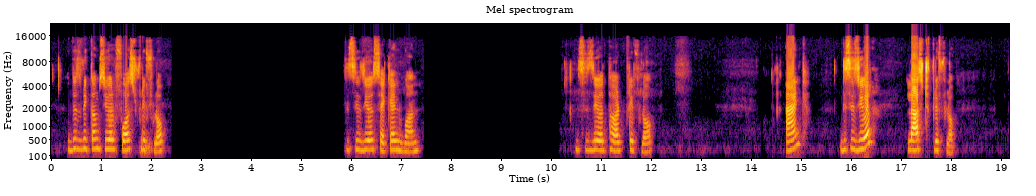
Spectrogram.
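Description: A young woman speaks calmly and clearly into a close microphone, in short phrases with pauses.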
